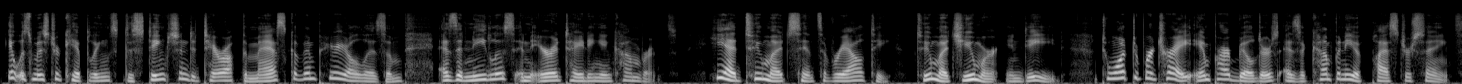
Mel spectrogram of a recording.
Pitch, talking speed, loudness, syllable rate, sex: 185 Hz, 160 wpm, -20 LUFS, 5.0 syllables/s, female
